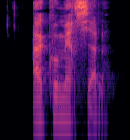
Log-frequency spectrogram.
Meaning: uncommercial
- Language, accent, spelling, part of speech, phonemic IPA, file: French, France, acommercial, adjective, /a.kɔ.mɛʁ.sjal/, LL-Q150 (fra)-acommercial.wav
